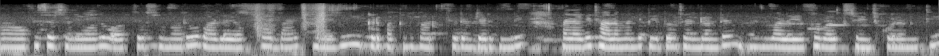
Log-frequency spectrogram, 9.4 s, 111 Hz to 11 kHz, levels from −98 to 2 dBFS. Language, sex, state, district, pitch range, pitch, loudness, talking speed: Telugu, female, Andhra Pradesh, Srikakulam, 230-250 Hz, 235 Hz, -19 LUFS, 95 wpm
